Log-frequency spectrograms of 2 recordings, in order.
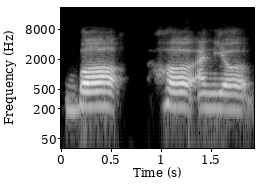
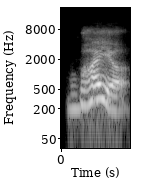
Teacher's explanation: Not really separate bahaya, but bhaya, more like a closed, combined word bhaya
